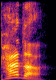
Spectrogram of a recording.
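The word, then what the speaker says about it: Peadar: Patter is like the Gaelic of Peter. I'm an Irishman, you know, from West Belfast. Patter. Patter. Yeah. Or Patter. Did I say it right? Yeah. Patter. Yeah. You can pronounce it with like the D or the T in the middle.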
